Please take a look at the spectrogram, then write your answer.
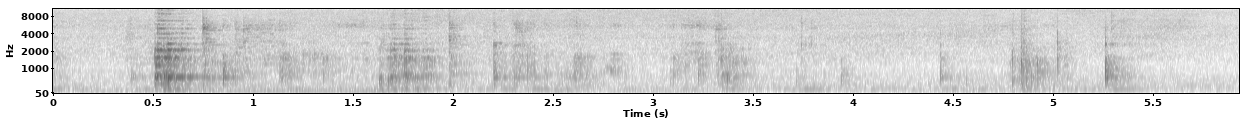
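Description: Taro sizzles and crackles steadily as it fries in hot oil, with occasional louder stirring scrapes and clinks of a utensil against the pan.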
